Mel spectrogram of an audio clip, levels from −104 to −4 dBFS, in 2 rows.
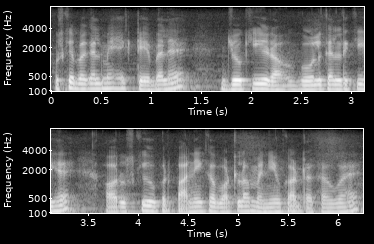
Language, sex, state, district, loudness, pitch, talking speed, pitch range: Hindi, male, Jharkhand, Ranchi, -18 LUFS, 125 Hz, 230 wpm, 120-135 Hz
